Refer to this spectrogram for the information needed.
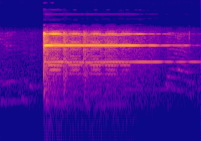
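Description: A single loud bell strike rings out after a brief quiet moment to start a battle, its bright metallic tone sustaining and slowly fading over the next two seconds.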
